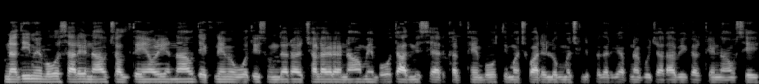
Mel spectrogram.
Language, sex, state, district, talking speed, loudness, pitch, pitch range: Hindi, male, Uttar Pradesh, Etah, 330 wpm, -23 LUFS, 115 Hz, 110-120 Hz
